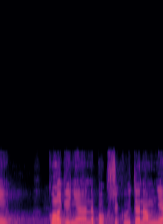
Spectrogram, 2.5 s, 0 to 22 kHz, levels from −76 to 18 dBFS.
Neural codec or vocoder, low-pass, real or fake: none; 7.2 kHz; real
